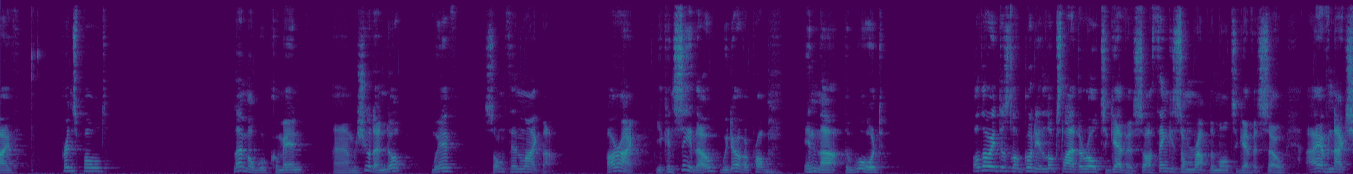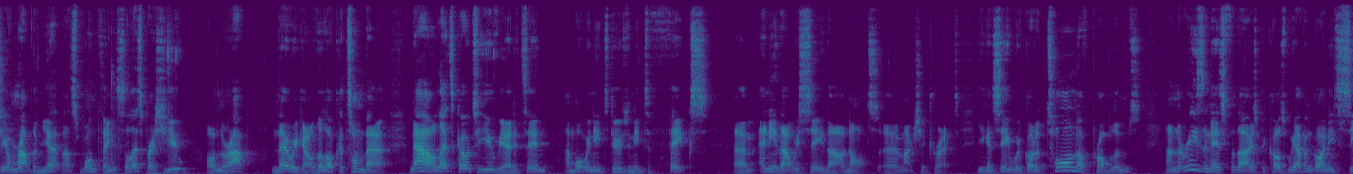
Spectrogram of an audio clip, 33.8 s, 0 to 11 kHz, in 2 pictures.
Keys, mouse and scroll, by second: 0.3 click, 4.4 middle click, 5.9 middle click, 6.4 shift+middle click, 6.8 scroll up 1, 7.7 middle click, 8.0 shift+middle click, 8.8 middle click, 9.2 shift+middle click, 10.8 middle click, 12.8 middle click, 13.3 scroll down 1, 13.6 middle click, 13.6 scroll up 1, 14.1 middle click, 14.8 middle click, 15.2 Tab, 16.3 shift+middle click, 18.2 u, 19.0 click, 19.5 Tab, 20.1 scroll, 23.0 click, 23.8-24.2 scroll, 24.8 shift+middle click, 26.8 shift+middle click, 27.0 shift+middle click, 28.4 shift+middle click, 30.4 shift+middle click, 30.7 shift+middle click, 30.9 middle click, 31.0 middle click, 32.3 middle click.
